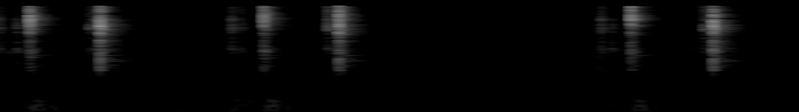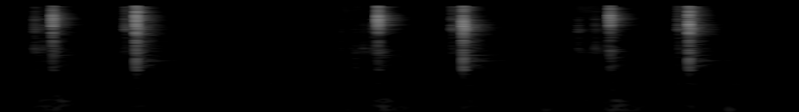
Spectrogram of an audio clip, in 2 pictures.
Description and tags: pulling fan light switch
